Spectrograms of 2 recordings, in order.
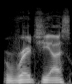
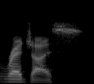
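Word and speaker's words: Regice: like that oh uh reggie ice or regis it's okay it's regis yep i know it's regis but reggie ice just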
